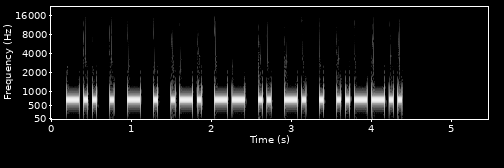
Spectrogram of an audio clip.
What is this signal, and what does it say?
Morse code, heard as a keyed tone, about 21 wpm, 700 Hz. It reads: DETERMINE?
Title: Sentences from Top 1000 Words - Review Part 4 - 22wpm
